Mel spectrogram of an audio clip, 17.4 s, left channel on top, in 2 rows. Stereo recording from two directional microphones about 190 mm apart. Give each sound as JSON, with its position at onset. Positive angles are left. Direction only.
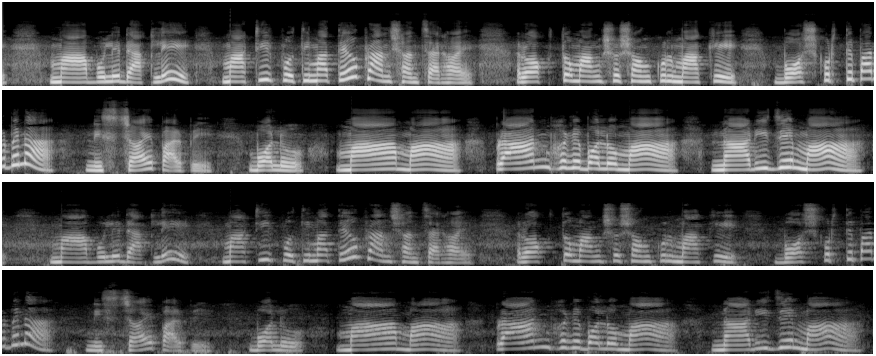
{"t": 0.5, "sound": "a woman's voice", "side_deg": 40}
